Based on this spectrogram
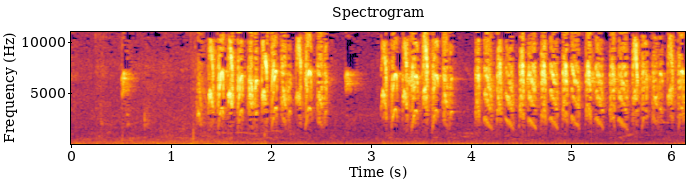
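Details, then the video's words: Crimson sunbird song used as a lure sound for sunbirds: rapid bursts of thin, very high chirps, tumbling in quick runs of about a second each with short pauses, over faint rustling. "Sogon cepat nyaut dengar suara ini"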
